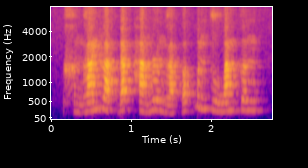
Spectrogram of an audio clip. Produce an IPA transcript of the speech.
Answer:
x ə˨˩˨ ŋ ɣ a˧˥ j v a˨˩ k̚ ɗ a˦˥ k̚ h a˨˩˦ ŋ ɹ ə˨˩ ŋ ɣ a˨˩ k̚ l ɔ˦˥ t̚ ɓ ə˧ ŋ t̪ u˨˩ w a˧ m k ə˧ ŋ

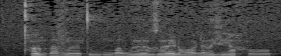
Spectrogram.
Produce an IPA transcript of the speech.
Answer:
qʰ ũ b a v ə̃ː t uː ŋʷ ɑ w ə̃ː ʁ ə̃ː ɽ ɔː ɳ əː vʲ ɑ̃ h ɔ̃

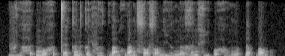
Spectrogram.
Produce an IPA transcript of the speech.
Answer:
v i̤˨˩ ə̯ h ə˦˥ t̚ m o˧ h ə˨˩ p̚ t̪ ɛ˧˩ k ə˧ n k ə̰˧˨ j f ə̤ː˨˩ k w a̰˧˨ ŋ h w a̰˧˥ ŋ s ɔ˧˩ z ɔ̰˧˨ n i̤˨˩ ə̯ ŋ əː˧˩ ɣ ə˧ n x i̤˨˩ ʔ o̰˧˨ h ɔ̤˨˩ ŋ ə˦˥ p̚ ɗ ə˦˥ p̚ l ɔ̰˧˨ ŋ ʔ

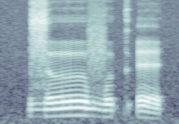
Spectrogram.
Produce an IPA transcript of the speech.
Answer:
z ɤː v ɤ k ʔ ɛ

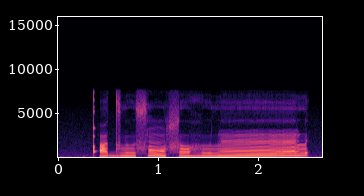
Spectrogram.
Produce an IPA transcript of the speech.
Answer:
qʼ ɛ d l ɵ s ɔ̃ ɬ ʌ ɦ ɵ l ɛ̃ː l

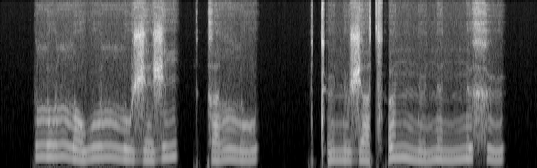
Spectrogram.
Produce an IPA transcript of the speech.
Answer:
l u˦˥ lː o˩˥ w u˦˥ lː u˨ ʒ e˩˥ ʒ i˦˥ | k ɐ˩˥ lː u˩˥ | tʼ ʉ˨ n ʉ˨ ʒ ɐ˩˥ t͡sʼ ɵ˦˥ nː ʉ˩˥ n ɨ˨ nː ɨ˦˥ x ʉ˩˥

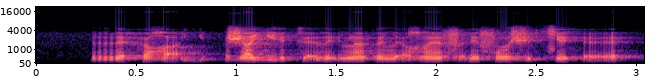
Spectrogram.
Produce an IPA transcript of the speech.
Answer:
r ɛ h œ ʁ a̰ ʎ | ʒ a ʎ j e k ɛ̰ ð ḛ l ã θ ɘ l ɛ̰ ʁ ɛ̃ f ɛ̰ ɾ e f ɤ ʒ ḛ c e ʔ ɛ̰

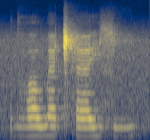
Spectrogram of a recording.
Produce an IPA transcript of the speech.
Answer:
dʱ ɒː w æ ǁʰ æː j ɬ i̤

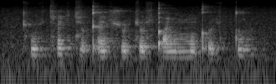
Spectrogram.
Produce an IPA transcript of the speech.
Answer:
cʰ u ç cʰ ɛ̃ ç t͡ɕ ɵ kʼ ɛ̃ ç ʃ ɵ c ɵ ç qʼ ã ʎ mː ũ kʼ ɵ ç tː u ʎ

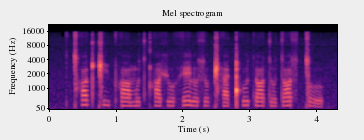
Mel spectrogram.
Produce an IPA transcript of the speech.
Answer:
ǀʰ ɒ t ǁ i pʰ ɒ m o t qʰ ɔ ʃ o h ɛ l o s o ǁʰ a ǃʰ o t ɾ ɒ t o t ɒ s ǀ o

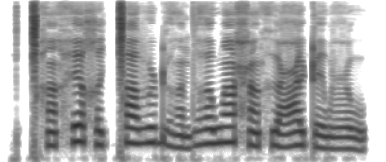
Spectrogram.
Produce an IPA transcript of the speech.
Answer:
ǀʰ ã˨ h e˦˨ χ i˨ ǀ a˦ v ʉ˦ ɖʱ ɐ̃˨ dʱ ɐ˦ w ã˦ ħ ɐ̃˨˦ x ɨ˨ ʕ i˦˨ ʈ e˨ w ʕ u˨

